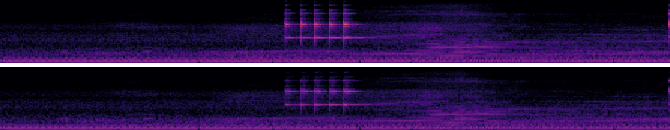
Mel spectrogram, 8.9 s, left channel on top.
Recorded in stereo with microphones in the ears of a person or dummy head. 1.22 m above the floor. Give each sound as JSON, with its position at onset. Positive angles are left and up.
{"t": 3.8, "sound": "a clink", "side_deg": 25, "distance_m": 0.7}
